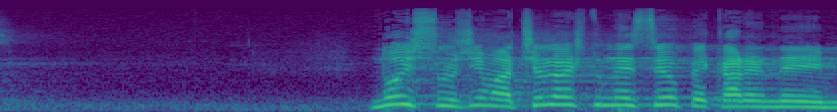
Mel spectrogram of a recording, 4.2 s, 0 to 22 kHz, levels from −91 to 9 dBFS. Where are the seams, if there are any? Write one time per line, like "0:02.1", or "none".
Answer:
none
